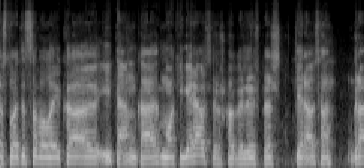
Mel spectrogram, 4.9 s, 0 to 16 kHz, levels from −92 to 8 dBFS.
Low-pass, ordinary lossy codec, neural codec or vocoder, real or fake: 14.4 kHz; Opus, 16 kbps; none; real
